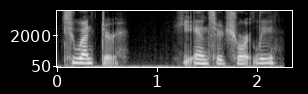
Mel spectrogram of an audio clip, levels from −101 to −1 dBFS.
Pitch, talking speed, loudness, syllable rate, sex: 220 Hz, 125 wpm, -20 LUFS, 5.6 syllables/s, female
